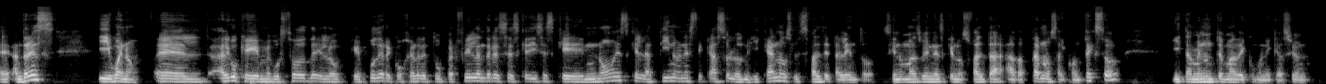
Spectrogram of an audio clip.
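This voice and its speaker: In a plain, everyday voice, a man talks at a fairly quick pace and a medium pitch with fairly even intonation, the sound dry and close with no echo. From Mexico. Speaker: podcast host. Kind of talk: interview. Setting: call.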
